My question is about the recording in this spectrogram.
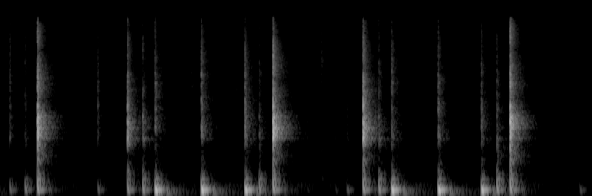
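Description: Calabash (large dried gourd drum) played with the heel of the palm: a rhythmic pattern of soft, clean, deep kick-drum-like thuds, some strokes with a brighter, sharper attack. This is the softer alternative to the fist-played bass stroke.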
